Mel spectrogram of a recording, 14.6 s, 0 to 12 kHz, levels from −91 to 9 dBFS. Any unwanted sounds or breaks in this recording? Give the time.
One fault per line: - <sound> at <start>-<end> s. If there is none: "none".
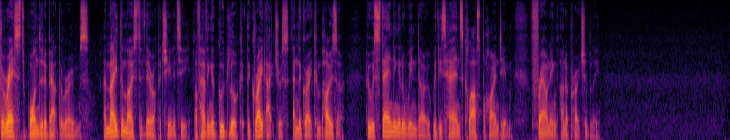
none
